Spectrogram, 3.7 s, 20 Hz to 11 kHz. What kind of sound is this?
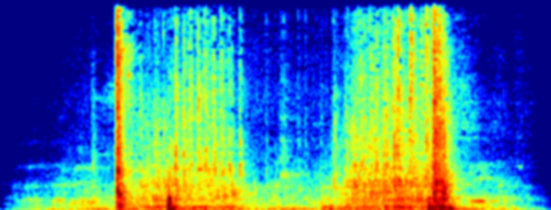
This sound was recorded in the UPF's bar. It was recorded using a Zoom H2 portable recorder, placing the recorder next to the cash box.
We can hear the sound of the box opening first and then closing.
bar, campus-upf, cash, money, UPF-CS13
